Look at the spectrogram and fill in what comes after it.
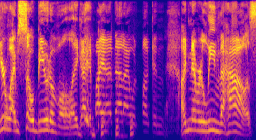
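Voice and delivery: high, manic, screaming rant. Retelling a comedy scene where a character screams at a guy: imitating Connor O'Malley screaming. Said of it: "he just starts screaming at the guy".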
